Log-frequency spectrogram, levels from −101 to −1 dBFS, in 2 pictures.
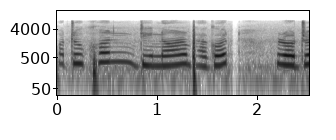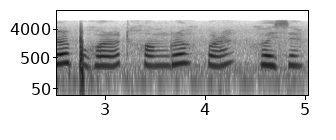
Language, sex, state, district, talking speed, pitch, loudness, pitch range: Assamese, female, Assam, Sonitpur, 105 wpm, 295 Hz, -18 LUFS, 280-320 Hz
